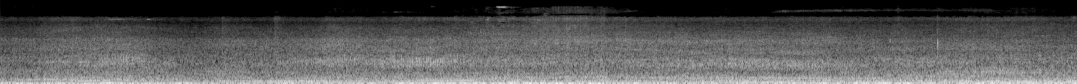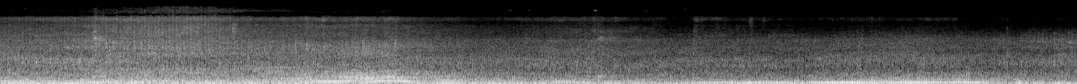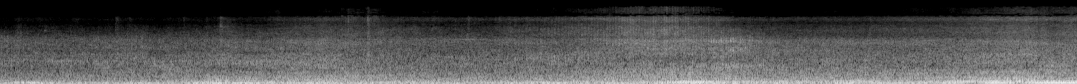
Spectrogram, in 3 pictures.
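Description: Street traffic passing close by: car engines running with a steady low rumble, one vehicle's engine rising in pitch as it accelerates a little past the middle.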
